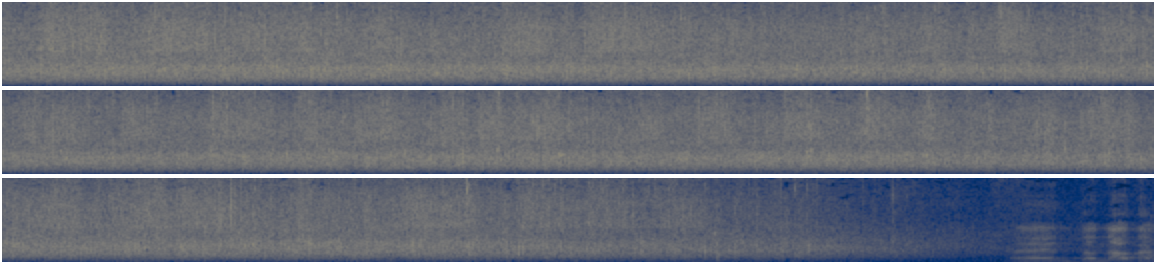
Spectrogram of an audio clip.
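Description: An audience applauds loudly in a large hall, then the applause dies away.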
